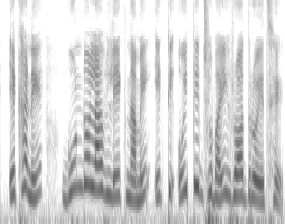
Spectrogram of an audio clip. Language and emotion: Bengali, neutral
